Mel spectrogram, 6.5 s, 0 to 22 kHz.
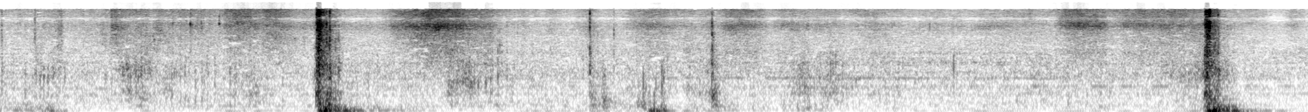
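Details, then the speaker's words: Car door swings and shuts with a few solid thuds and no squeal or creak after WD-40 was sprayed on the hinges, which had been squealing. Finding: quiet door hinge, no squeal. "And that noise should disappear instantly. There we go. No more squealing"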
